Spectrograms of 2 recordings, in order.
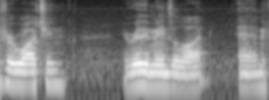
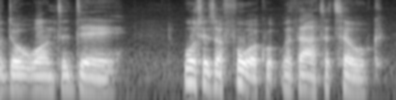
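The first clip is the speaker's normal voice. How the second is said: put-on Sheffield accent; slower than usual. Reciting his dialect poem in a Sheffield accent. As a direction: declaim in old Sheffield accent. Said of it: "I'll try to do the best, uh, Sheffield accent I can do".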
